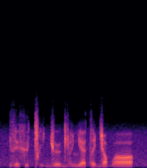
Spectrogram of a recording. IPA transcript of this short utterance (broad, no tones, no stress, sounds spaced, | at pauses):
z e x y ǀ i̤ ɟ øː ɡ j ɑ̤ ʎ æ t ɑ ɟ ɑ b ɑː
